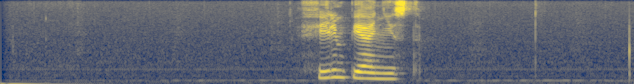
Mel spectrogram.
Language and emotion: Russian, neutral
